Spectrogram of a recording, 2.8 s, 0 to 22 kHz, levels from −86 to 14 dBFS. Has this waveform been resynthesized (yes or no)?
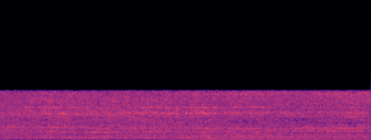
yes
